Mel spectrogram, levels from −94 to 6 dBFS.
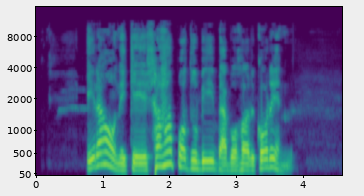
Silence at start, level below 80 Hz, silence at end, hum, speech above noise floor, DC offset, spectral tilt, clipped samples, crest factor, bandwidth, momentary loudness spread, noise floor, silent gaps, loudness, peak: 0.75 s; -48 dBFS; 0.75 s; none; 46 dB; under 0.1%; -6 dB/octave; under 0.1%; 16 dB; 11.5 kHz; 5 LU; -60 dBFS; none; -15 LUFS; 0 dBFS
